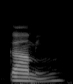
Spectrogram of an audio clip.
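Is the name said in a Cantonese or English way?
Cantonese. The name is said with Cantonese pronunciation. The speaker calls it right. "Cantonese pronunciation too"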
